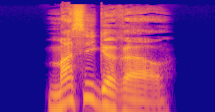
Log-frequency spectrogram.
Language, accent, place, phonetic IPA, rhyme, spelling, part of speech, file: German, Germany, Berlin, [ˈmasɪɡəʁɐ], -asɪɡəʁɐ, massigerer, adjective, De-massigerer.ogg
- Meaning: inflection of massig: 1. strong/mixed nominative masculine singular comparative degree 2. strong genitive/dative feminine singular comparative degree 3. strong genitive plural comparative degree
